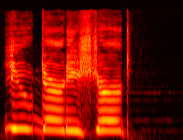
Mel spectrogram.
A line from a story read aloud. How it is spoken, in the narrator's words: the Eagle was heard shouting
